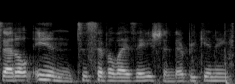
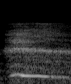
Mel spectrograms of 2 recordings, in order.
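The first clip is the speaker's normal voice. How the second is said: high giggle; 12 semitones higher, 6 dB quieter than usual. Real, not acted. After cartoon quote.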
